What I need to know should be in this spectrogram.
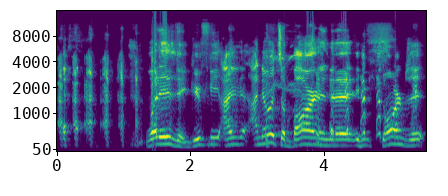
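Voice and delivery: high, loud laughing words. Real, not acted. Laughing at his own mistake.

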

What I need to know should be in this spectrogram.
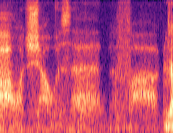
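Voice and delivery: hushed whisper. Real, not acted. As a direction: whisper so the movie plays on. Whispering aside during movie.

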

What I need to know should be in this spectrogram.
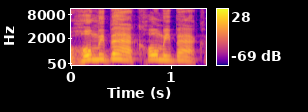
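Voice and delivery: high, loud plea to be held back; mock would-be fighter. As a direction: imitate a kid putting on a show of fight. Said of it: "the kids that are like".

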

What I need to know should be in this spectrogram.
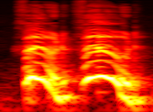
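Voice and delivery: very high, loud, insistent peeps; squeaky hatchling cries; tiny gosling voice. Acted. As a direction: cheep it like a hungry baby bird. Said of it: "That tiny voice was more than".

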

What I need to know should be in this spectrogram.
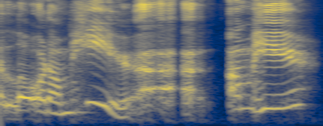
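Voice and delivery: high, eager answer to God; a servant answering quickly, ready; eager Ananias. Acted. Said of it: "He said".

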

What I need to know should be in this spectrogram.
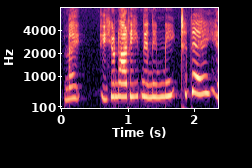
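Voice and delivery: put-on high, sweet Southern old lady; sweet little Southern voice. Older lady at party asking the narrator, sweet Southern voice. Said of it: "she said in this sweet little Southern voice".

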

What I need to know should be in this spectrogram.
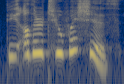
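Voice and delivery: high, loud urgent wife; rapid, eager reply. A narrator's reading. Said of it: "she replied rapidly".

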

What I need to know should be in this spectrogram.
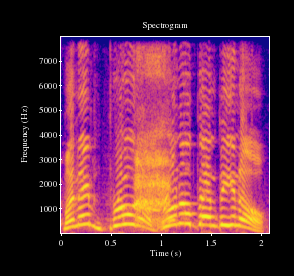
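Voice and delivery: high, loud bro voice, laughing; a loud fan defending himself; bro heckler voice. Acted. GM holds heckler voice.

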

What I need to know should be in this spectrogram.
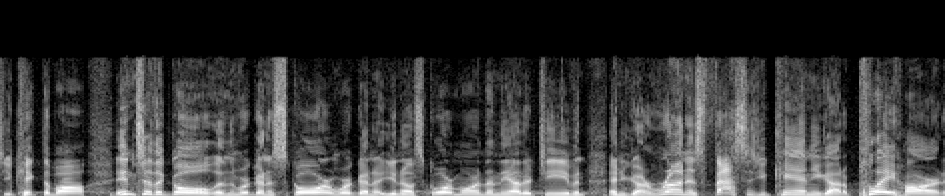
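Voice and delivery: high, loud hyped-up coach pep talk; rally the little kids like a coach; dad's pregame speech to preschoolers, mock fired up; firing up the team. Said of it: "pregame speech of his life".

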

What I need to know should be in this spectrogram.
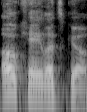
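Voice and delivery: acted dismissive dad; mock cutting-off. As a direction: playfully talk straight over the refusal. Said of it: "automatically cutting her off".

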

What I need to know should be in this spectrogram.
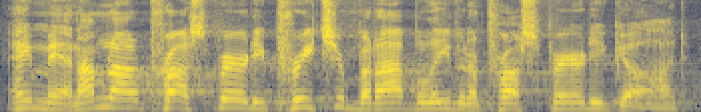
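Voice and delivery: ordinary delivery

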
